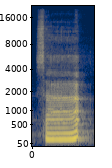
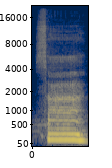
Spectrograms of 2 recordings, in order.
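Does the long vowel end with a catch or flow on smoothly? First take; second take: catch; smooth. First: The vowel is cut off with a glottal catch. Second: The vowel flows on smoothly without a catch. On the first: The speaker calls it wrong. "yang salah seperti kayak gini biasanya sa, tidak tidak hamzah" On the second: The speaker calls it right. "tapi sa, cukup los ke sa, ngalir saja"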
